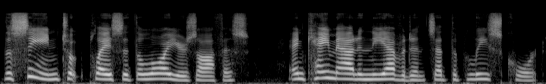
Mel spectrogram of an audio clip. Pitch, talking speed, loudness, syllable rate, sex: 230 Hz, 200 wpm, -19 LUFS, 5.7 syllables/s, female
